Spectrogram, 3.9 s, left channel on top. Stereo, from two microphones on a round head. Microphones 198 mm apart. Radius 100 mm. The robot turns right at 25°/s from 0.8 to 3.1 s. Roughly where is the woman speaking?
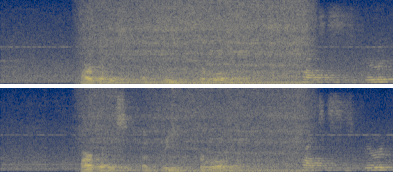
Right.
